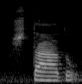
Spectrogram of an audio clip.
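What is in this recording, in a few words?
"xtadu", Teotitlán del Valle Zapotec; your father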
